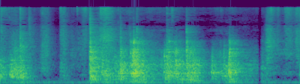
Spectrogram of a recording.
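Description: Irregular wooden knocks and scrapes from a board and tools being handled and set up at a wooden workbench, about to be split with a rip saw.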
